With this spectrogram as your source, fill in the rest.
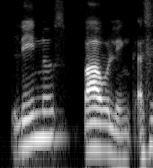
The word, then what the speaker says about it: Linus Pauling: está en el chat linus pauling así se escribe se pronuncia no como se escribe linus pauling ok les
